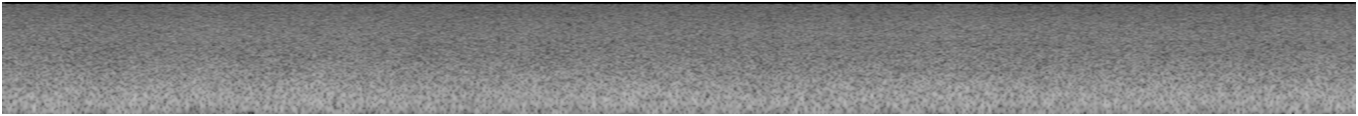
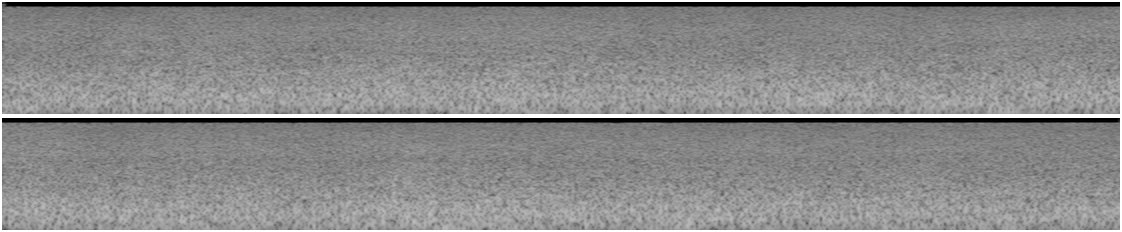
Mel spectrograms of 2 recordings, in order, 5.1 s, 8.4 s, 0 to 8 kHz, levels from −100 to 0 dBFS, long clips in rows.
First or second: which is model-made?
second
